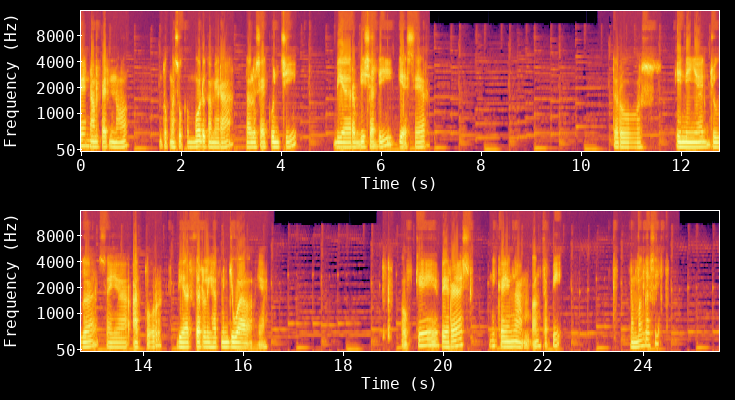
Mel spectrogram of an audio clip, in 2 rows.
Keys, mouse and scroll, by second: 2.3 ctrl+alt+KP_0, 4.9 q, 7.0-7.8 shift+middle drag, 8.1-8.7 middle drag, 9.0 alt+shift+middle click, 10.5 q, 12.6-14.0 drag, 14.2 alt+middle drag, 14.8 click, 15.2-16.2 alt+middle drag, 16.3 alt+middle click, 16.8 click, 18.0 g, 20.7-21.4 alt+middle drag, 21.9-23.5 alt+middle drag, 24.2-25.0 shift+middle drag, 25.2 g.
